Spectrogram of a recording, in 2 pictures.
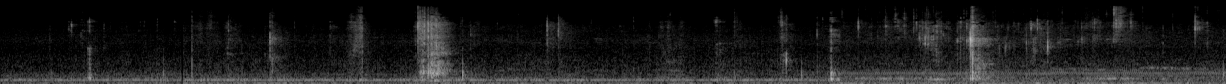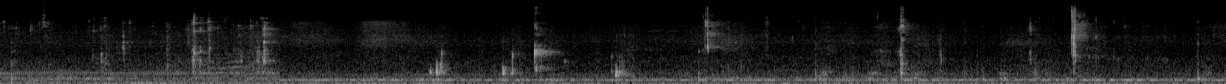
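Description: A person eating close to the microphone: chewing and biting with wet, squishy mouth sounds and sharp crunches and clicks at irregular intervals, over a steady low hum. Near the end a cookie is bitten.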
